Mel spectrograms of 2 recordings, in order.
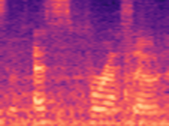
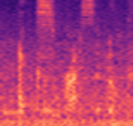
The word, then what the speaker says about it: espresso: Okay, but it is espresso, not expresso. – Correct. There's no X in espresso.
